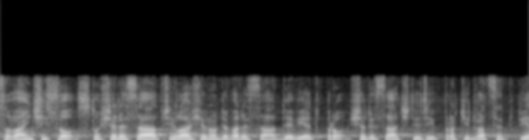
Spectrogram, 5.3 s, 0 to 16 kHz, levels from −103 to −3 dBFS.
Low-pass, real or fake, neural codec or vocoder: 7.2 kHz; real; none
